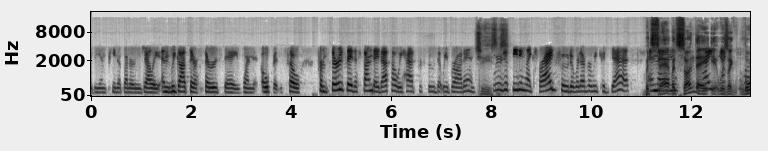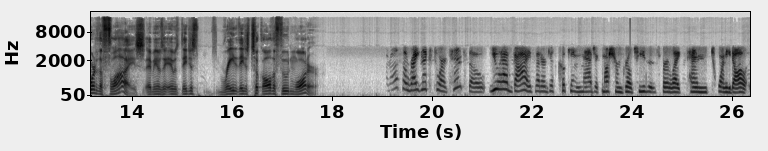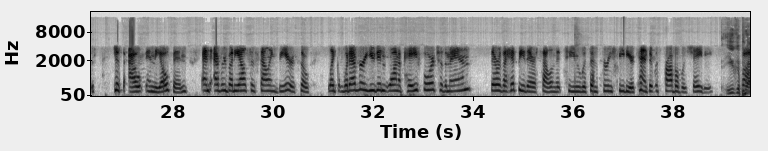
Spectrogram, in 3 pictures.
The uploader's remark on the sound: The guys take callers who were at the infamous festival.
